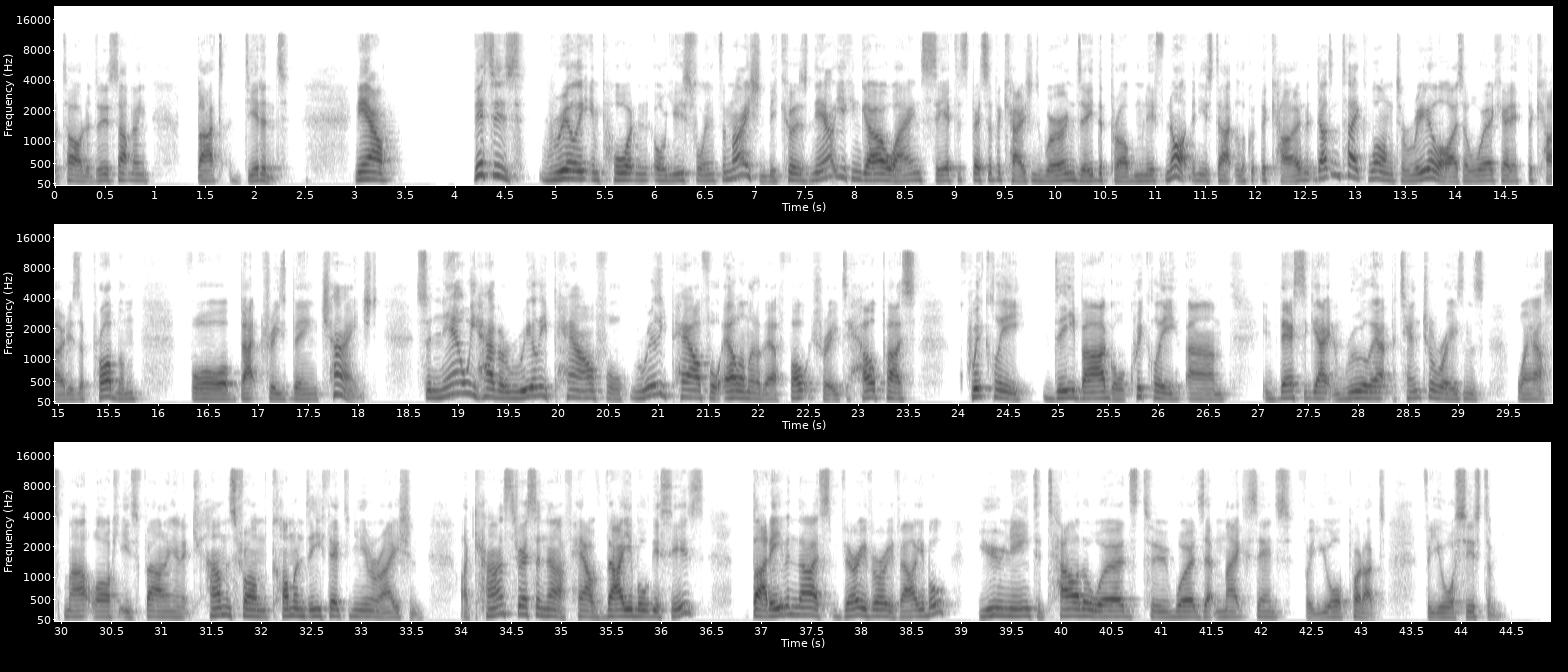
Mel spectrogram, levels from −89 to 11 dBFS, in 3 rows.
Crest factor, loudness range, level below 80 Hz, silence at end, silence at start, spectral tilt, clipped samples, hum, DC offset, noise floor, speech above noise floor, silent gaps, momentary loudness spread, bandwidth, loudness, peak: 20 dB; 4 LU; -76 dBFS; 0.5 s; 0 s; -6 dB/octave; under 0.1%; none; under 0.1%; -87 dBFS; 56 dB; none; 13 LU; 12 kHz; -31 LUFS; -10 dBFS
